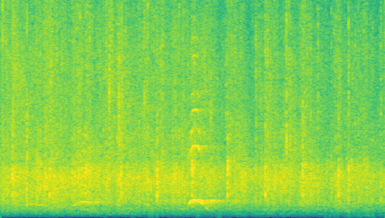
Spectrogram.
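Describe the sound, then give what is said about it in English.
An audience claps their hands in a steady, dense wash of applause lasting several seconds, with a brief higher tonal whistle or cheer rising out of it midway. “God somebody clap your hands alguien aplaude sus manos.”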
